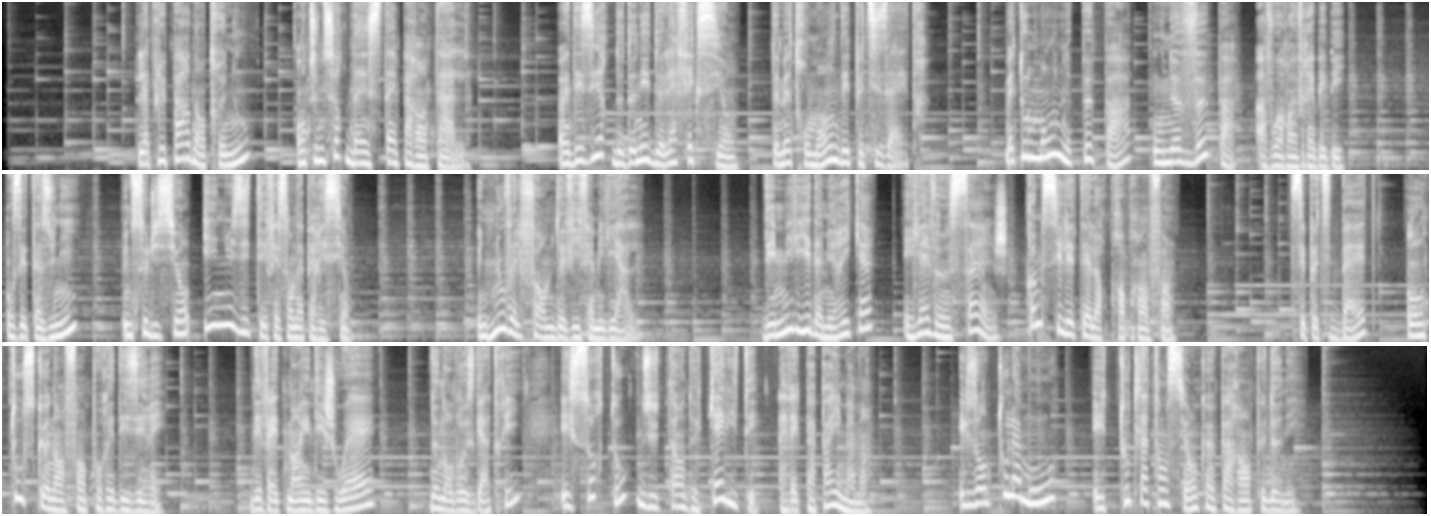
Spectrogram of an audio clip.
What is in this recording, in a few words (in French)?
Narration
